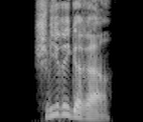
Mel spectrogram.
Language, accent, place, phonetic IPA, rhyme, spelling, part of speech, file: German, Germany, Berlin, [ˈʃviːʁɪɡəʁɐ], -iːʁɪɡəʁɐ, schwierigerer, adjective, De-schwierigerer.ogg
- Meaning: inflection of schwierig: 1. strong/mixed nominative masculine singular comparative degree 2. strong genitive/dative feminine singular comparative degree 3. strong genitive plural comparative degree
